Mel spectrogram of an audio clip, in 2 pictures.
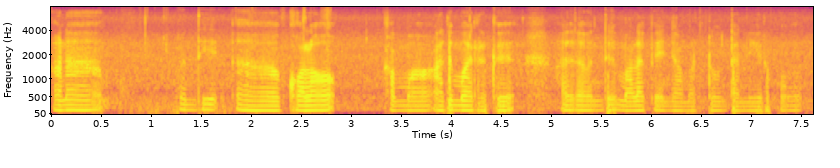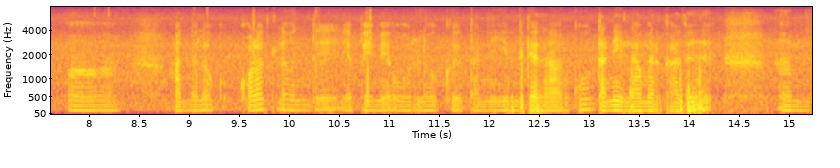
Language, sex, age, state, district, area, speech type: Tamil, male, 18-30, Tamil Nadu, Sivaganga, rural, spontaneous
